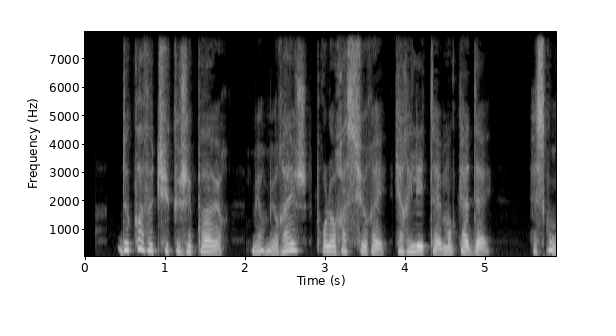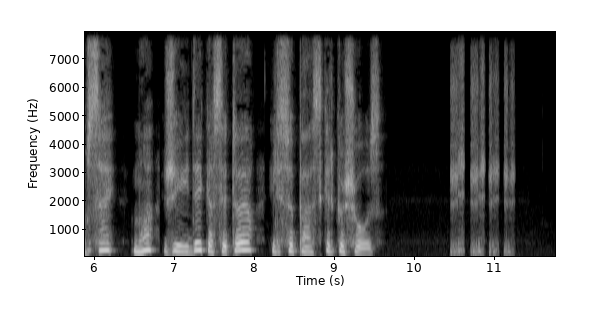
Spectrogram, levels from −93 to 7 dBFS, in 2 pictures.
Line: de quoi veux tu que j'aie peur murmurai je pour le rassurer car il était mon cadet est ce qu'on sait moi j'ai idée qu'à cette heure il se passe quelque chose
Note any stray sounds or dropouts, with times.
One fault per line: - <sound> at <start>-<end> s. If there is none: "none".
- laugh at 10.5-11.3 s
